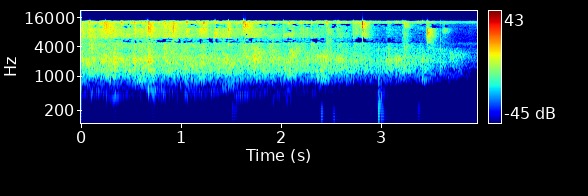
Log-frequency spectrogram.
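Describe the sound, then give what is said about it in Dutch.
Sustained applause from a large crowd applauding God, a dense steady wash of many hands clapping at once that holds for several seconds before slowly thinning out toward the end. “Geef God het grootste applaus wat je hem gegeven hebt in de naam van de Heer Jezus Christus.”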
